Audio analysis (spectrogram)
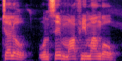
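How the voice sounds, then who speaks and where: A man's voice: medium pitch, measured pace, natural voice. A man voicing an aging, principled bird king in a cartoon story, stern and responsible in manner. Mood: reproving. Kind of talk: Hindi cartoon story acting.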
